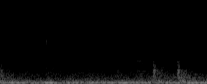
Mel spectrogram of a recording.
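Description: Felt-tip marker writing on a whiteboard: a few faint, short strokes over a steady low room hum.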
